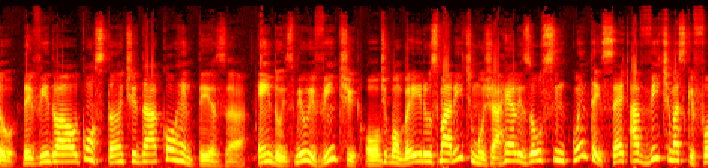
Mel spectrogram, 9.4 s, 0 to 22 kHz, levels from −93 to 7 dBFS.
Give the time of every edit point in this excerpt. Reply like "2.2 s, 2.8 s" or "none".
1.0 s, 5.1 s, 8.4 s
